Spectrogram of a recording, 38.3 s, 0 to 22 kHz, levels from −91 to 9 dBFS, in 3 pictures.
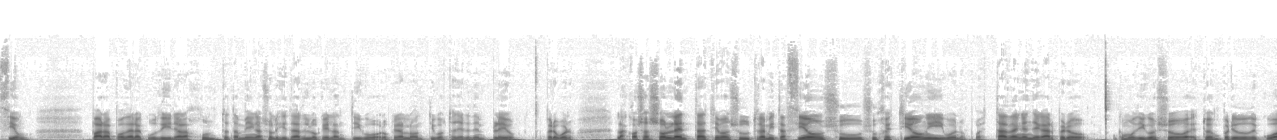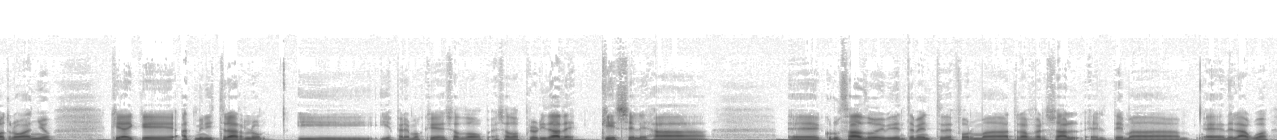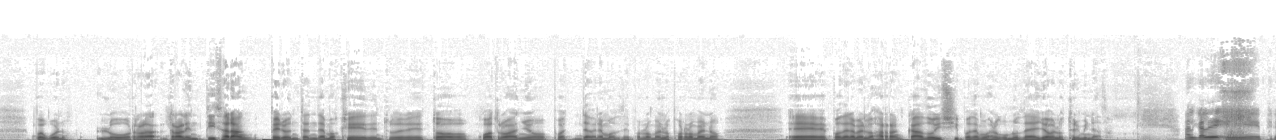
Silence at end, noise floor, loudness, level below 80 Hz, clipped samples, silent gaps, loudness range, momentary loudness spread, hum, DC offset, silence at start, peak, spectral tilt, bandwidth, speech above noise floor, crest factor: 0 s; -53 dBFS; -31 LUFS; -44 dBFS; under 0.1%; none; 4 LU; 10 LU; none; under 0.1%; 0 s; -10 dBFS; -6.5 dB/octave; 15 kHz; 23 dB; 20 dB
